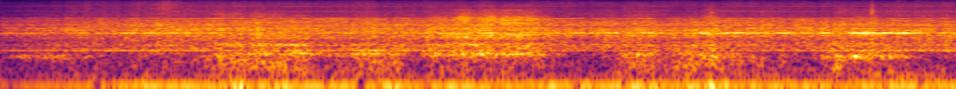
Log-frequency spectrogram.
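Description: Polar Express model passenger train running on the inner loop of a layout, a continuous close rumbling whir with a low hum and steady rolling noise, no breaks.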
